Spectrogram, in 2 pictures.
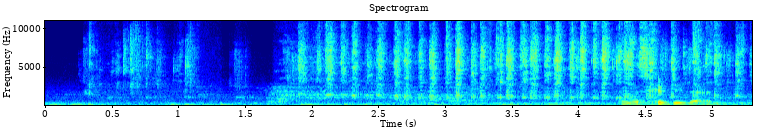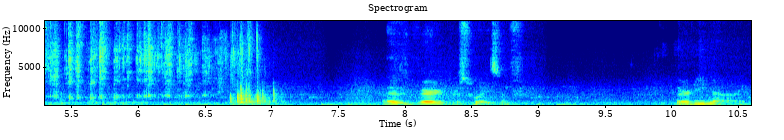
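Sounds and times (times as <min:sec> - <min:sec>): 
dice being rolled: 0:00.3 - 0:07.1
speech: 0:04.3 - 0:05.2, 0:07.9 - 0:09.0, 0:10.0 - 0:10.5.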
